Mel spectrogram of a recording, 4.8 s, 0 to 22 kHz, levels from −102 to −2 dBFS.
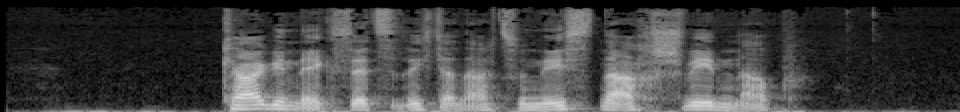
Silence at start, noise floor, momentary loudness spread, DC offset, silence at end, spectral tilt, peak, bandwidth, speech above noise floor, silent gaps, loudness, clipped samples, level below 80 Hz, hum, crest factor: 0.3 s; -56 dBFS; 8 LU; under 0.1%; 0.8 s; -5 dB/octave; -4 dBFS; 16.5 kHz; 32 dB; none; -25 LUFS; under 0.1%; -52 dBFS; none; 22 dB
